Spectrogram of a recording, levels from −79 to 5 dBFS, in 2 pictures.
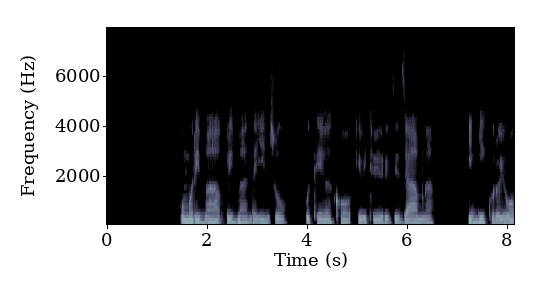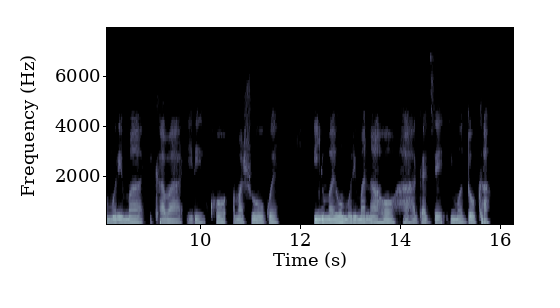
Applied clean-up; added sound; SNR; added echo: none; none; none; none.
